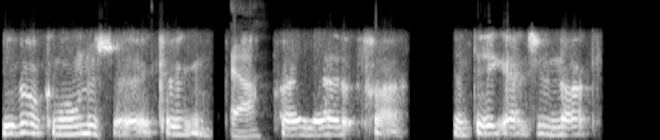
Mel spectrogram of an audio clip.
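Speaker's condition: Drug-induced parkinsonism; not Parkinson's disease, psychiatric medication side effects, medication change planned, previously tried Cyprexa; hands shaking, mouth corners moving almost constantly, teeth knocking together, drooling, two kitchen rolls daily

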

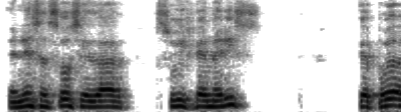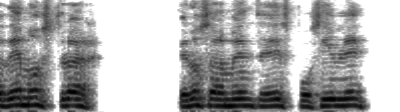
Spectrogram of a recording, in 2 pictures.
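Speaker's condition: Parkinson's disease; fairly controlled

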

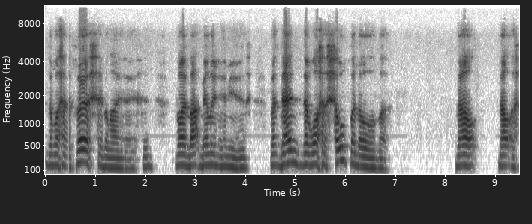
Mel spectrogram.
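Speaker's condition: Parkinson's; apologizes mid-sentence

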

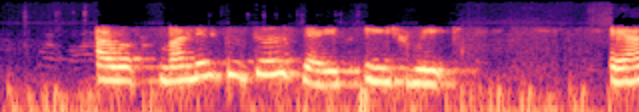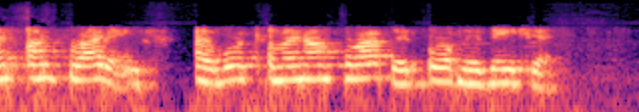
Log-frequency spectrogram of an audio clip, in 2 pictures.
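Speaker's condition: Down syndrome; described as extraordinary public speaker, speaks across country, testified in Pennsylvania, speaking engagements now via Zoom

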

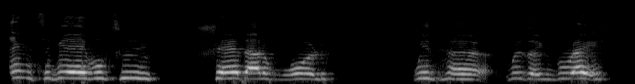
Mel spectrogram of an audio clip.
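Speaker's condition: Spastic quadriplegic cerebral palsy

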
